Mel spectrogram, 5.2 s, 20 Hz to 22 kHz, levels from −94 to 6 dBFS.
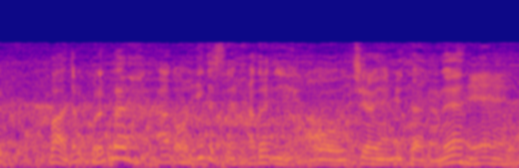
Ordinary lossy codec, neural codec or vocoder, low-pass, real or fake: none; codec, 16 kHz, 4 kbps, FunCodec, trained on Chinese and English, 50 frames a second; none; fake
